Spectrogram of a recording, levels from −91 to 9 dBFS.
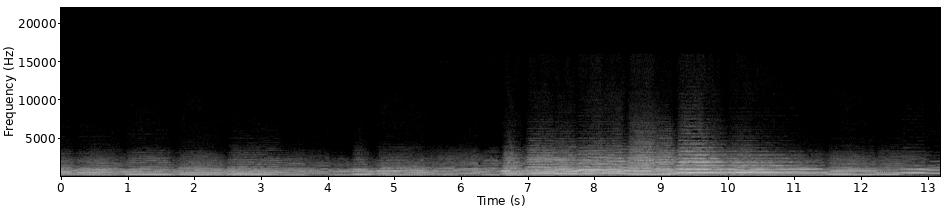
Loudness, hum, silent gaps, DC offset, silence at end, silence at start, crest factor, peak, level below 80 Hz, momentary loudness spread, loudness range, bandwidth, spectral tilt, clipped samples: -26 LUFS; none; none; under 0.1%; 0 s; 0 s; 18 dB; -8 dBFS; -70 dBFS; 12 LU; 9 LU; 7.6 kHz; -6.5 dB/octave; under 0.1%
